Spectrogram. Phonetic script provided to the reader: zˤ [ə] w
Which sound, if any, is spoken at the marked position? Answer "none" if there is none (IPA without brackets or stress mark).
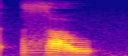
ə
